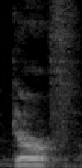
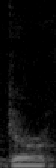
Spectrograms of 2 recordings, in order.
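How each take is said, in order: First: Gareth said as "Garef", th turned to f; mispronounced Gareth. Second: Said in the usual way. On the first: Retold or imitated. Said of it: "they say Gareth". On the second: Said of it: "They don't say Gareth".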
